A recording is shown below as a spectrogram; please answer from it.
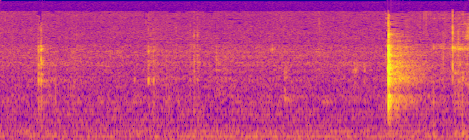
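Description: Faint clicks of a long screwdriver turning the screw that secures a Magpul PRS stock to the rifle's buffer tube, with one sharper click near the end.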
